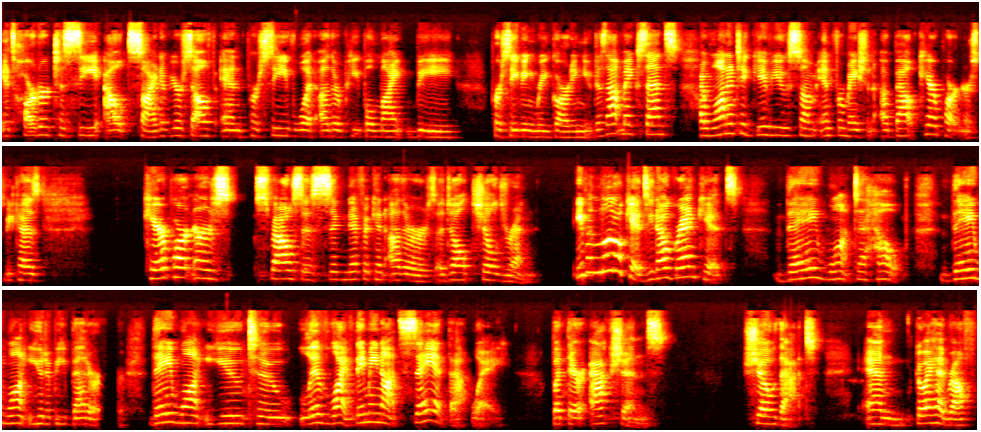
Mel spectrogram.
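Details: Adult woman speaking; ordinary speech.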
